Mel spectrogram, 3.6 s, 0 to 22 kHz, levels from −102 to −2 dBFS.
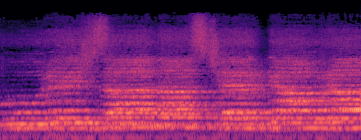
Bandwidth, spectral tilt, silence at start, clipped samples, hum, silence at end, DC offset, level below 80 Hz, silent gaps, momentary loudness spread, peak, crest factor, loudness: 16 kHz; -2.5 dB/octave; 0 s; under 0.1%; none; 0 s; under 0.1%; -58 dBFS; none; 4 LU; -14 dBFS; 18 dB; -31 LUFS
